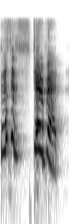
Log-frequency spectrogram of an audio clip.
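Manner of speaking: very high-pitched, dramatic tantrum. Imagining how the speaker would have reacted back then: mock tantrum. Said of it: "would have thrown a whole fit and been like".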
